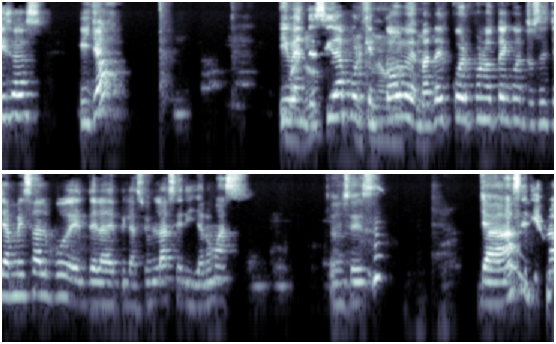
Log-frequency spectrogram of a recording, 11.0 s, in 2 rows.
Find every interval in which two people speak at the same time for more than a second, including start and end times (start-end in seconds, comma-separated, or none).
2.8-4.3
